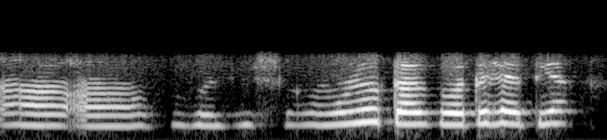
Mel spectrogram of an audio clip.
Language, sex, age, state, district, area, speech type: Assamese, female, 18-30, Assam, Biswanath, rural, conversation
